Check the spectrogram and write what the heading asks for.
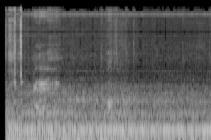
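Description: Steady low rumble in a glider's cockpit as it rolls along a dirt airstrip.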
